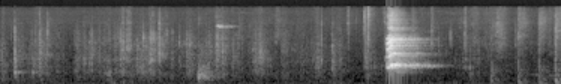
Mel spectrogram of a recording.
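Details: Six-week-old Cavalier King Charles Spaniel puppies in a puppy pen, being dewormed and having toenails trimmed; one sharp, loud bark rings out after soft indoor rustling and handling sounds.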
